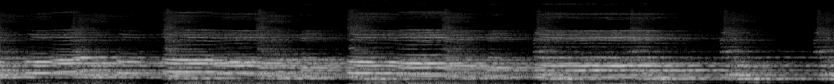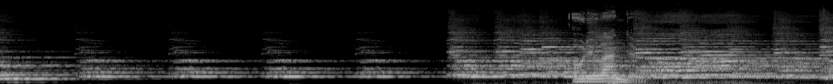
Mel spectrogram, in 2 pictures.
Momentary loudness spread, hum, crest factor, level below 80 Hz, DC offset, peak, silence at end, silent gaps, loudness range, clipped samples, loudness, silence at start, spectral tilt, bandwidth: 14 LU; none; 18 dB; -54 dBFS; under 0.1%; -6 dBFS; 0 s; none; 9 LU; under 0.1%; -24 LUFS; 0 s; -5 dB/octave; 19 kHz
